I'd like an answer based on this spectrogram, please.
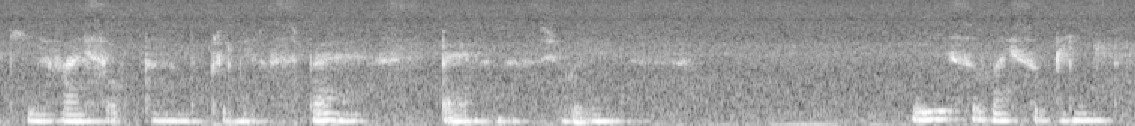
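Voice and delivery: soft, hushed meditation voice with long pauses; quiet, unhurried relaxation guidance; guided meditation. Acted.

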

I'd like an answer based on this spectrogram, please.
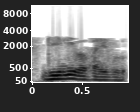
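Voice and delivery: normal talking voice

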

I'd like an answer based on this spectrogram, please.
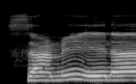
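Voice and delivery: Samina slowly, last vowel held long; drawn-out recitation. Shown as a demonstration. Teacher modelling the one-alif stretch, slow and drawn out. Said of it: "এক আলিফ টেনে পড়বেন".

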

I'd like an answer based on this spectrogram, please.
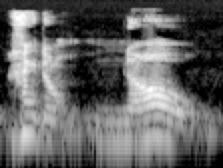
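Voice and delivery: slow, drawn-out moan. Acted. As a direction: drag it out in a slow sad moan. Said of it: "moaned Kansas".

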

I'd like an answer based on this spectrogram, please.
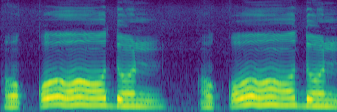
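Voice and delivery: slow Quranic chant of উকুদুন; slow drawn-out recitation. Shown as a demonstration. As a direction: stretch each syllable of উকুদুন. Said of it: "দাল দুই পেশ ধুন".

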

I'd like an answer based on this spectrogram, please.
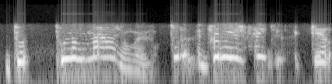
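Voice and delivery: high, strained yelling; he can barely contain himself; telling his friend to stop talking, furious and high. Real, not acted. Furious at friend over sister.

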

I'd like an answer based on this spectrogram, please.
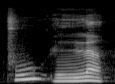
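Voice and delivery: POULAIN split into two parts, pou, then lain; syllable by syllable. Shown as a demonstration. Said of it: "dans la deuxième syllabe".

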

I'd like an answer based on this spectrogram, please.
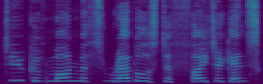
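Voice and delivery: high, tearful woman's voice; a sister crying her news; Annie weeping. A narrator's reading. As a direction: sister in tears telling her brother.

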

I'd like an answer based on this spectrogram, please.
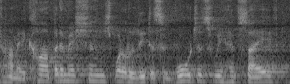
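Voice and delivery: usual speaking voice

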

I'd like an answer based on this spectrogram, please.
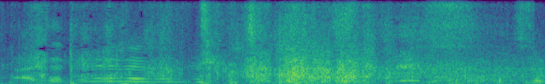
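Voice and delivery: high, startled cries of wait wait; panicked high-pitched wait; alarmed squeals. Real, not acted. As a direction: yelp as the feet start sliding. Slipping on steep sand slope.

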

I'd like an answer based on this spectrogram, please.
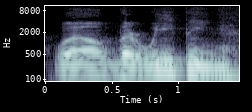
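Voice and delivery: normal talking voice

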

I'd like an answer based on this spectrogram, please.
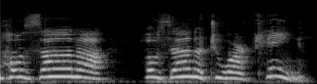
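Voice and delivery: drawn-out, high, loud chant of praise; cheering crowd. Acted. Crowd hailing Jesus on Palm Sunday, slow joyful chant. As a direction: call it out like a joyful crowd at a parade.

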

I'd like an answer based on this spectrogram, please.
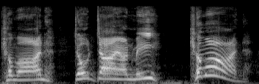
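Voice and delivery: pleading that climbs into a loud shout; desperate urging. Acted. Soldier to dying comrade, desperate shouted plea.

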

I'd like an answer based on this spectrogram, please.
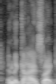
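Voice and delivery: ordinary delivery

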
